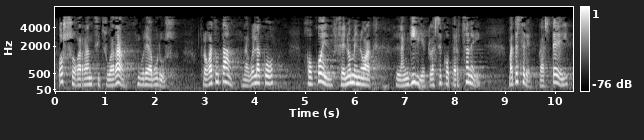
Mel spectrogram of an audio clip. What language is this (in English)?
Basque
